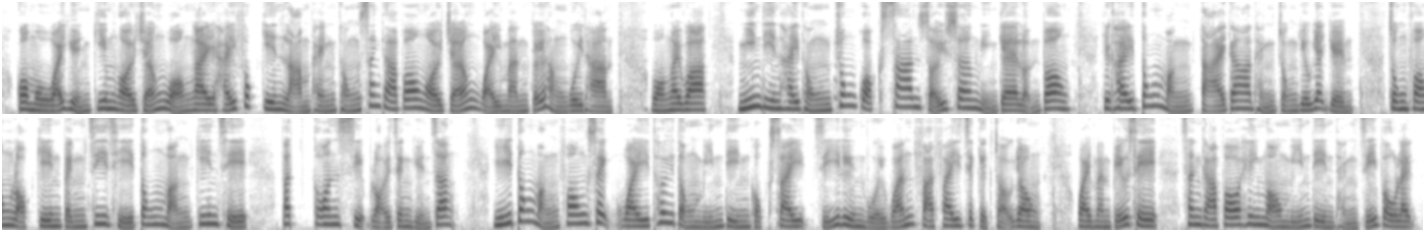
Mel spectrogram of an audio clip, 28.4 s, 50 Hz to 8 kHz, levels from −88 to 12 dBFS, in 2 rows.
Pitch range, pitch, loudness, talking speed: 145-205 Hz, 165 Hz, -29 LUFS, 230 characters per minute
